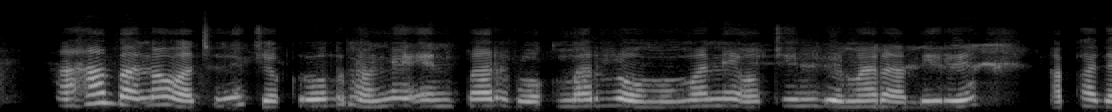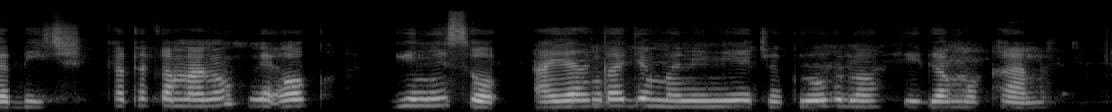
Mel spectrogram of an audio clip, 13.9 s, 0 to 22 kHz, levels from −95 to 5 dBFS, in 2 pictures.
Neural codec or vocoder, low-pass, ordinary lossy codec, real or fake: codec, 32 kHz, 1.9 kbps, SNAC; 14.4 kHz; none; fake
